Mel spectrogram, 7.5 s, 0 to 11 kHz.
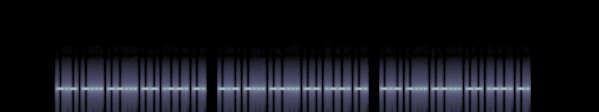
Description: Morse code, heard as a keyed tone, about 44 wpm, 700 Hz. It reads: KB7MPN KB7MPN KB7MPN
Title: USA Call Signs Repeated 3x 45wpm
